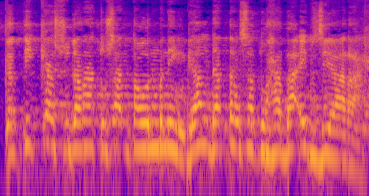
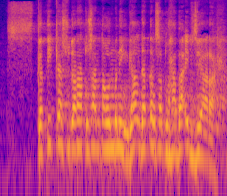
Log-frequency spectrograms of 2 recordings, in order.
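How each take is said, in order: First: Slow, drawn-out retelling. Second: Said in the usual way. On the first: Acted. Preacher slowing down for the crowd. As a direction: stretch each word out slowly. Preacher repeats line slowly.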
